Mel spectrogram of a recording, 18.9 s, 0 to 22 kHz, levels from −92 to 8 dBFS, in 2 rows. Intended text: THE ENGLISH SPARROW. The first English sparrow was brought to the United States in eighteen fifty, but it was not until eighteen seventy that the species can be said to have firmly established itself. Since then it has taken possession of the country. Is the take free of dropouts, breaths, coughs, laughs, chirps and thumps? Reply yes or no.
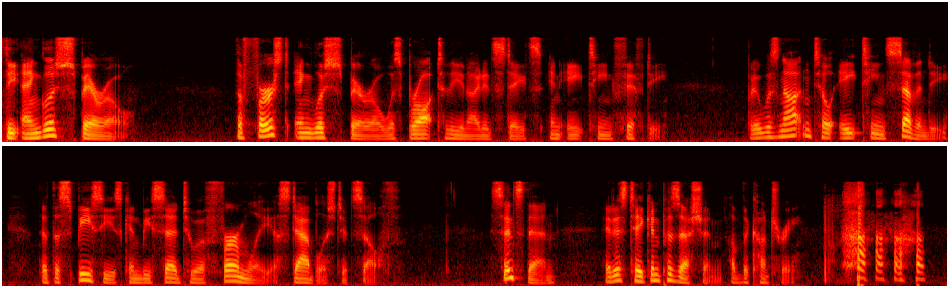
no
